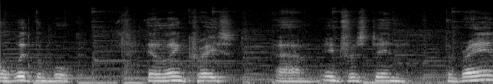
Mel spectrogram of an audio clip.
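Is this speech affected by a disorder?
Yes: motor neurone disease; affects voice, breathing and hands; second year since diagnosis, relatively slow progression; voice audibly affected, breathing affected.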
